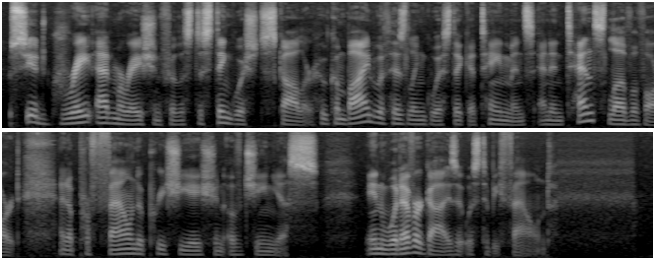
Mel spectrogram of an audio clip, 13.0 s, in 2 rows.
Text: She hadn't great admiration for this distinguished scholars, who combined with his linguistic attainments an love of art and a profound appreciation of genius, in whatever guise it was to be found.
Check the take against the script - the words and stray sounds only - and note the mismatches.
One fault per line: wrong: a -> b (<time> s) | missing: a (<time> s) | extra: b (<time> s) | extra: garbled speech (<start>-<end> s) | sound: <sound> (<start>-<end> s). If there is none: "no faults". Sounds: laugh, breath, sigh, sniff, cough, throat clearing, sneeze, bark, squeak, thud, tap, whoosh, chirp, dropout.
wrong: hadn't -> had (0.3 s)
wrong: scholars -> scholar (2.6 s)
extra: intense (5.5 s)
